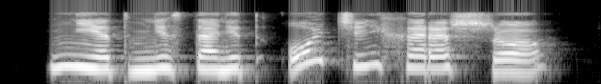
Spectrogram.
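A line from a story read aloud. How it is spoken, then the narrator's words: Laughing. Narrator (Russian): засмеялась Светка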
